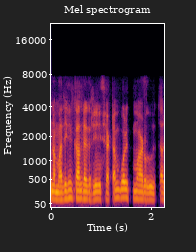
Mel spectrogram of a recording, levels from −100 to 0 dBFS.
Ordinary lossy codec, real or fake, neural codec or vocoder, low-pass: none; fake; codec, 16 kHz, 0.8 kbps, ZipCodec; none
